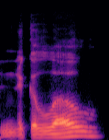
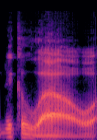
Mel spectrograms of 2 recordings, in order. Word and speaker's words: Nicolao: with pronouncing this one is it Nicolo nicolau nicolao I was that was that was actually my gut instinct uh and I should have went with it uh Ted nicolao uh you may know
